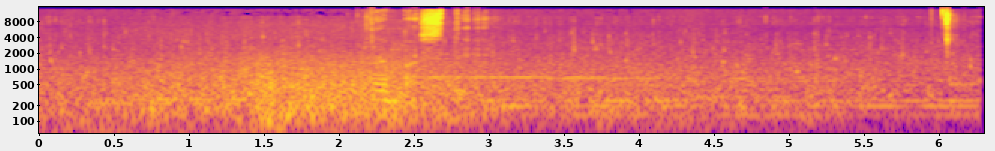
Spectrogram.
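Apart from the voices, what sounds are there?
waterfall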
